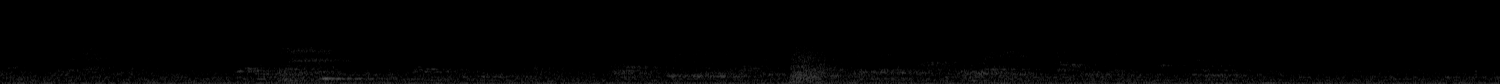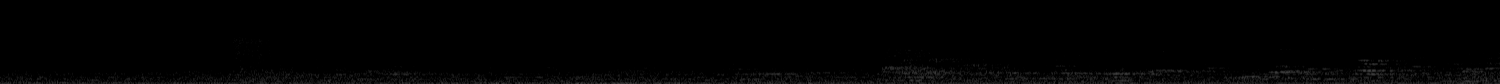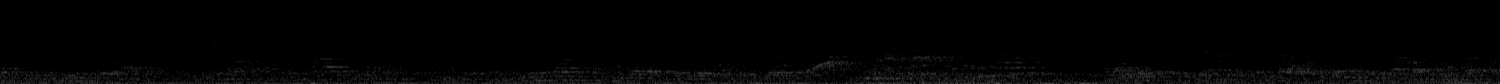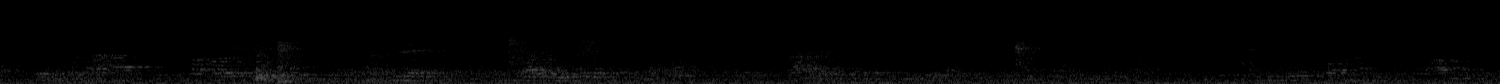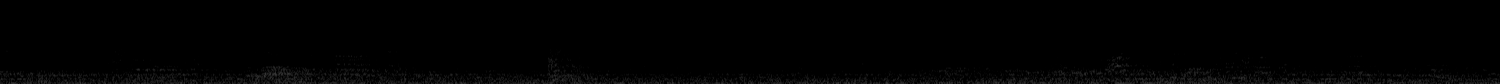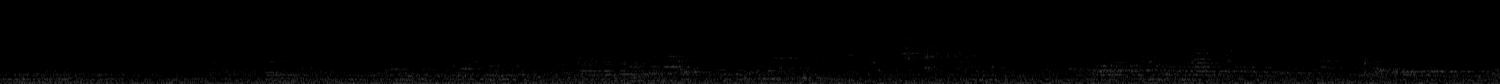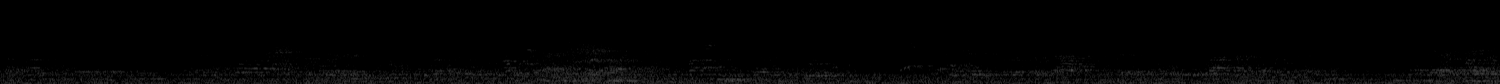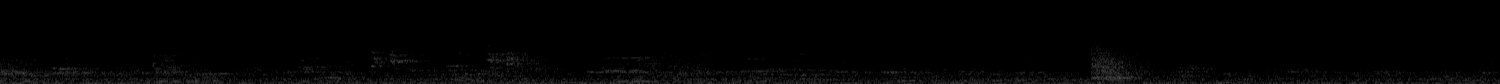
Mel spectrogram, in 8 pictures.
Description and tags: classroom ambience
An open hall like classroom with glass doors. The reverb bounces the sounds from outside and from a near by kitchen.
classroom, Open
